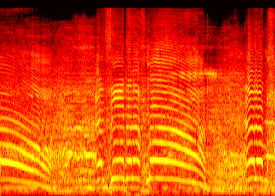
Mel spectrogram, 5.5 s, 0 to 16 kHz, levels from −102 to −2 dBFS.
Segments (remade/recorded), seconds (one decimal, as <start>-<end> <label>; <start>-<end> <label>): 0.0-1.3 recorded; 1.3-4.6 remade; 4.6-5.5 recorded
